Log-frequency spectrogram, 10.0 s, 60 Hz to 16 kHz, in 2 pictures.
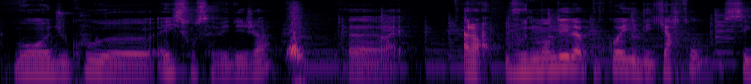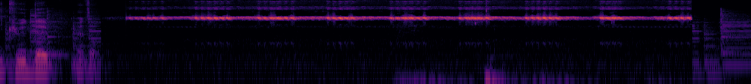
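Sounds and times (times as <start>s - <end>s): cricket chirping: 5.8s - 9.6s.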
